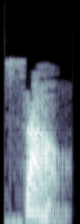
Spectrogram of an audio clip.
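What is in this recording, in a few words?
"sàu", Hokkien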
